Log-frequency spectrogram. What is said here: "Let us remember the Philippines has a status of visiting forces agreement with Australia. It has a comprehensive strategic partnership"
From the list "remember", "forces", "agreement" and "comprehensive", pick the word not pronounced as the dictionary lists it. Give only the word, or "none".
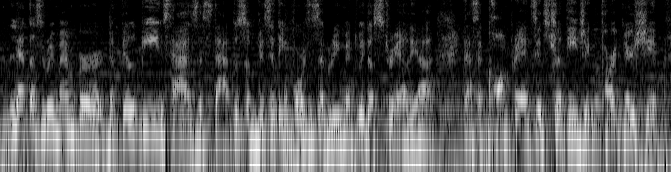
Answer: forces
